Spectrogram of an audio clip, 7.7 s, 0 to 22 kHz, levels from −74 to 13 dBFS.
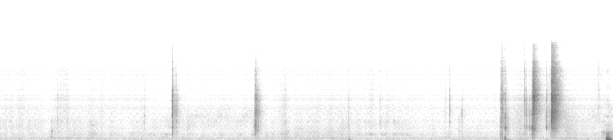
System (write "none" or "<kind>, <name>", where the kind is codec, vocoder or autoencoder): autoencoder, DAC-VAE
